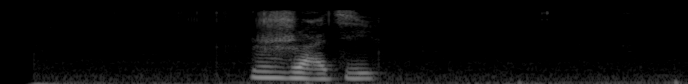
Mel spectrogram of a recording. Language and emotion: Russian, neutral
